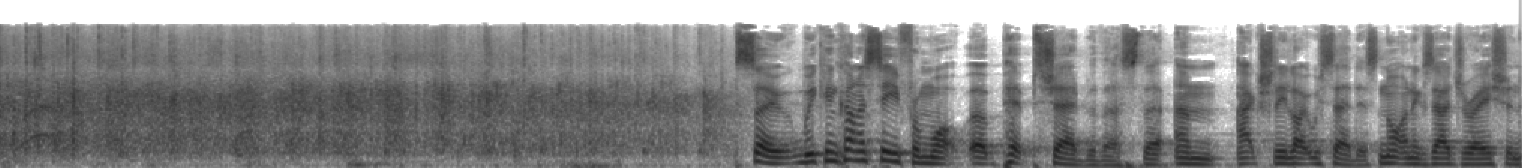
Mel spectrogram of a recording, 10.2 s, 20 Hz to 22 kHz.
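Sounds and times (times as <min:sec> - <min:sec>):
crowd of listeners applauding a guest: 0:00.0 - 0:05.1
speech: 0:05.0 - 0:10.1.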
